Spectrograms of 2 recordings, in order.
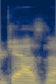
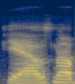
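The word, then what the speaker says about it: Jasnah: oh i pronounce her jasmine all the time so yeah so i feel better about it if the author can't get it right yeah it's supposedly pronounced yasna but spelled jasma i feel like he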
